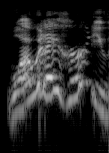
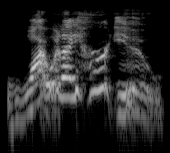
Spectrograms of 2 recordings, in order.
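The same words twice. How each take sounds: First: "I" hit high and louder, falling after it; mock normie, stress on I. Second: "would" stretched and falling, slow and higher; mock normie, stress on would. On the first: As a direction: punch the "I", incredulous normie. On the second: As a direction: lean on "would", a puzzled normie asking slowly. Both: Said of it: "That's how a middle class normie thinks".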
